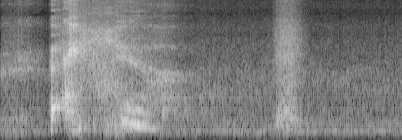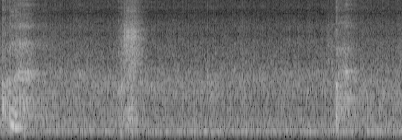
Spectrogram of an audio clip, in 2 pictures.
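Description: One loud sneeze followed by several softer sneezes in quick succession, a sneezing fit typical of hay fever.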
